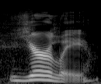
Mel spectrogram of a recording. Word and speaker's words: Yoeli: You're supposed to pronounce that Yurli, according to Michael and Kate.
